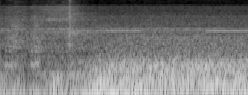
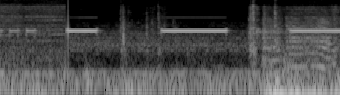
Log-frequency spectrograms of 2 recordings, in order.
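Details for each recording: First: Car that had a misfire, fixed by swapping in a known-good spare cylinder head, torqued down; started on a cold day with the heater on full, it catches quickly and settles into a smooth, even low idle with no stumble or misfire, running really good. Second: Acura with a newly replaced battery: aftermarket alarm chirps, then the engine idles with an uneven stumbling misfire that smooths out when given more gas. Owner suspects a too-tight valve or a bad spark plug.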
